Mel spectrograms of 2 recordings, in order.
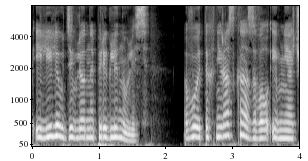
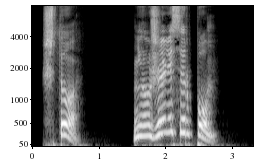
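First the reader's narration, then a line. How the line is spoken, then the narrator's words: Snort while chewing. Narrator (Russian): хмыкнул Ваня, уже что-то жуя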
